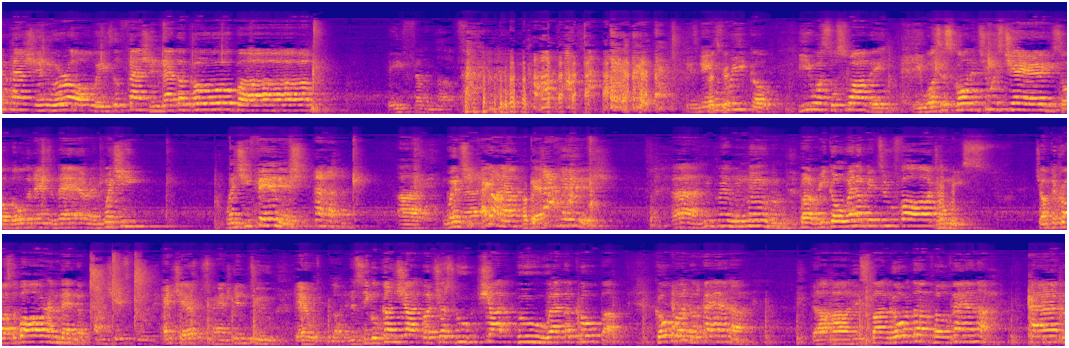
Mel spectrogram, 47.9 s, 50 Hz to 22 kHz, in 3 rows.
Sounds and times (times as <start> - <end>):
Speech: 5.8 - 6.9, 10.3 - 11.6, 21.9 - 25.1, 29.8 - 30.7.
